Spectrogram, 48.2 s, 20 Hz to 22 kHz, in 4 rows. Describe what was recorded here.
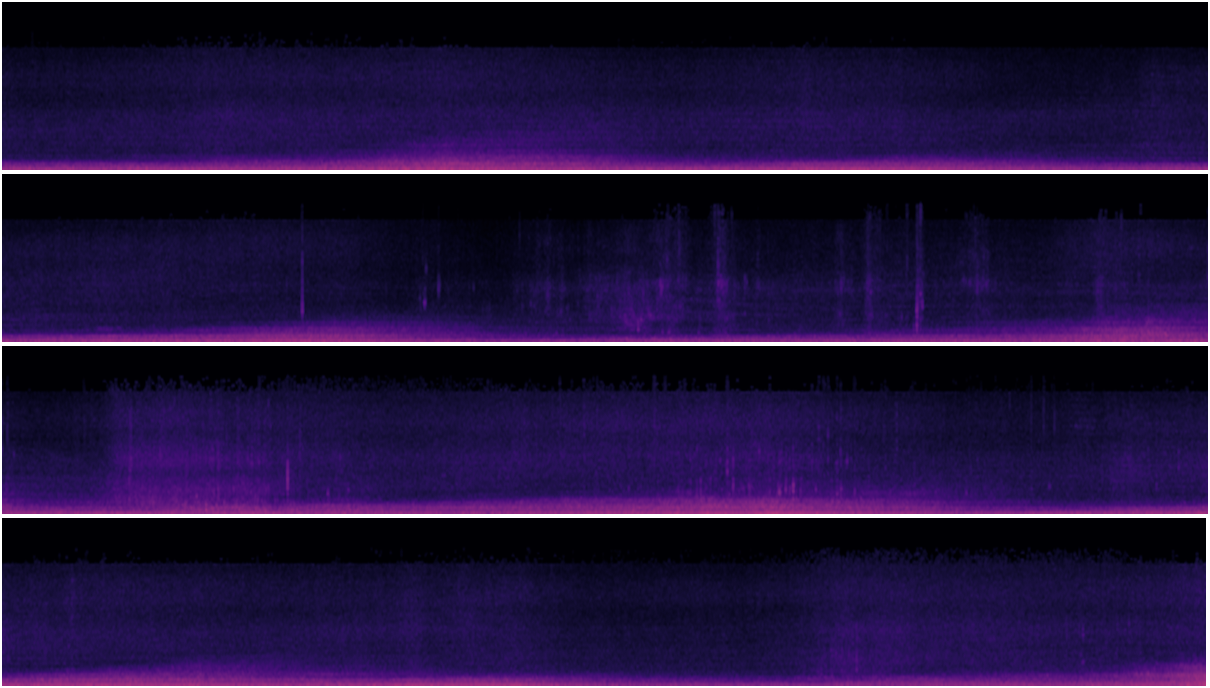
Ocean waves and lapping water around feet in the sea foam on Cromer beach. Zoom F1 and Zoom XYH-6 Stereo capsule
